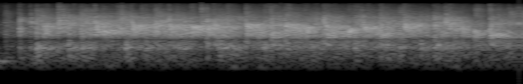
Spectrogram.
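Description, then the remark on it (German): Steady applause from an audience welcoming a guest at a premiere event fills the whole stretch, a dense wash of many hands clapping at once, fairly loud, with no voices over it. “Da kann man ruhig mal klatschen.”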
